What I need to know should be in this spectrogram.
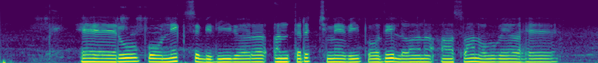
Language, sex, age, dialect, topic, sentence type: Hindi, male, 46-50, Kanauji Braj Bhasha, agriculture, statement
